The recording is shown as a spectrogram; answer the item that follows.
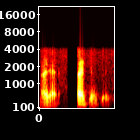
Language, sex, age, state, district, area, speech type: Bengali, male, 45-60, West Bengal, Hooghly, urban, conversation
